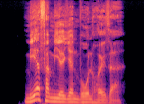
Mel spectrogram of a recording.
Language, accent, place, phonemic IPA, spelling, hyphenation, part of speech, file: German, Germany, Berlin, /ˈmeːɐ̯faˌmiːli̯ənˌvoːnhɔɪ̯zɐ/, Mehrfamilienwohnhäuser, Mehr‧fa‧mi‧li‧en‧wohn‧häu‧ser, noun, De-Mehrfamilienwohnhäuser.ogg
- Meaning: 1. nominative plural of Mehrfamilienwohnhaus 2. accusative plural of Mehrfamilienwohnhaus 3. genitive plural of Mehrfamilienwohnhaus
